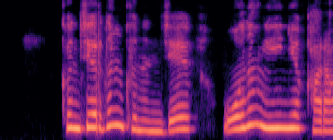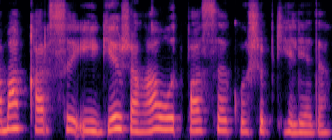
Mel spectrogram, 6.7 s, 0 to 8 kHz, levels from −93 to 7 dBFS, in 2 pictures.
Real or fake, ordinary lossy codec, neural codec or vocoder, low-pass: fake; none; codec, 16 kHz, 16 kbps, FreqCodec, smaller model; none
